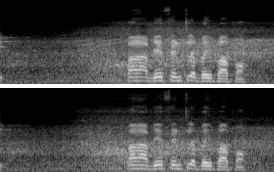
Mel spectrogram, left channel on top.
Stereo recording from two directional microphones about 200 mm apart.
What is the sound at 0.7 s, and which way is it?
Vehicle, 75° right (ahead or behind).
